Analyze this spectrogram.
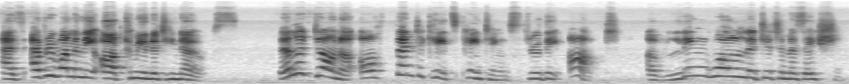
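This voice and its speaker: With a high-pitched, very animated, sharp and exaggerated voice at normal speed, a woman plays a theatrical lady detective in a comic radio play. Self-assured, commanding and triumphant, she pompously declaims her explanation of a murder as music plays behind her.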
